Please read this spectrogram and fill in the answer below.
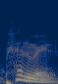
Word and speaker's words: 페누엘: 원래 히브리어 그 원어로는 페누엘이라고 발음을 합니다. 페누엘.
